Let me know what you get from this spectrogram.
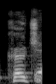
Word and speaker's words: Croce: Jim Croce? – Croce? – Croce.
